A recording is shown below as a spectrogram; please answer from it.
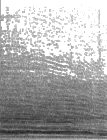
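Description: A group of children cheering together in one long call that slides slightly down in pitch and fades away near the end.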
